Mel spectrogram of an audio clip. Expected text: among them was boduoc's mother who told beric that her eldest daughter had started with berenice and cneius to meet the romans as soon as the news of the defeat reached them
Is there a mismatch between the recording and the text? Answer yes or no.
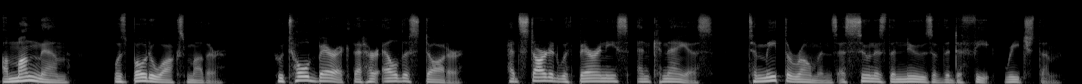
no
